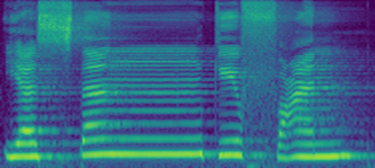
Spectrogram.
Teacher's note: Yastang dengungnya besar. Yastang kif fa salah satu sifatnya dari segi keluar tidaknya angin yaitu hams, ada angin keluar.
